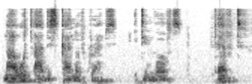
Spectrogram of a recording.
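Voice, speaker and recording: A man with a Nigerian accent analyzes the news as a radio and TV studio guest, posing questions and answering them. His low voice is pushed and bright, and his pace is measured. The broadcast sounds dull and lo-fi, with slight background noise.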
